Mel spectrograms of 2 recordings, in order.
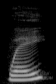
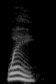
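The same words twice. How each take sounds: First: The pitch rises like a question. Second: The pitch falls sharply like a shout. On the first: It answers the phone like asking a question. The speaker calls it right. "said with an uprising tone like asking a question in English" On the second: It sounds like yelling at someone and is rude. The speaker calls it wrong. "never use the following tone, ... that's like yelling oi"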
